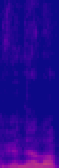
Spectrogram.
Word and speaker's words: Vianello: We have some heavyweight action with Jared Anderson and Guido of Vianello. I believe that's how you pronounce his last. Yeah, Vianello. Yeah.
